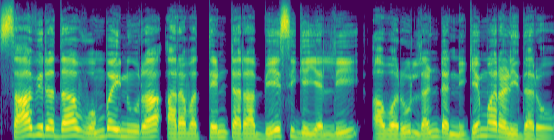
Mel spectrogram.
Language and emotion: Kannada, neutral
